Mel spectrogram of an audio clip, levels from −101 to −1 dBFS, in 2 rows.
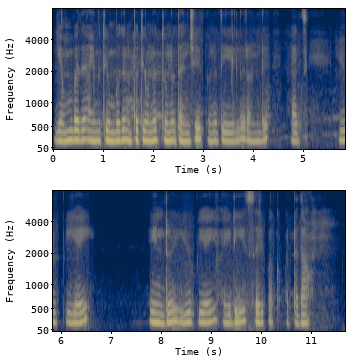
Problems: low volume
